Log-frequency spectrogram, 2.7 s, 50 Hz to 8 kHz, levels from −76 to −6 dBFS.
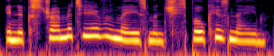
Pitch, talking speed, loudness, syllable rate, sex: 240 Hz, 175 wpm, -15 LUFS, 5.8 syllables/s, female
